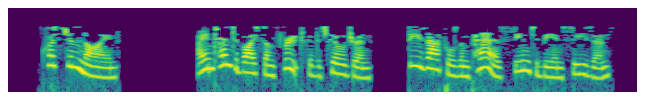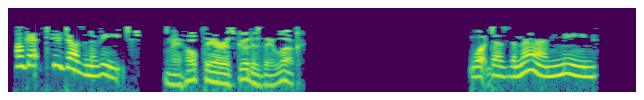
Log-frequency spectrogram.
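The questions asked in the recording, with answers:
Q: What does the man mean?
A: He will buy two dozen apples and two dozen pears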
